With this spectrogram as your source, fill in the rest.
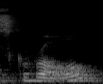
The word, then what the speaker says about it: scroll: It sounds a little bit like the word squirrel, but instead it's scroll with an O, and that's spelled S-C-R-O-L-L.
